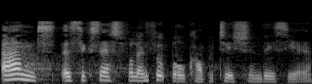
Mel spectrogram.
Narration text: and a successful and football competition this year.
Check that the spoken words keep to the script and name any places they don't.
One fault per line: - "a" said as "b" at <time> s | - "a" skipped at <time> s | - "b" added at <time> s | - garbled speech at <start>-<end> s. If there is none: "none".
none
